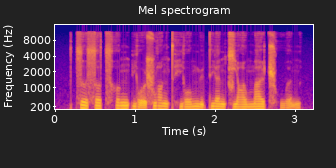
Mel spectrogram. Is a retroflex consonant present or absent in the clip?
present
